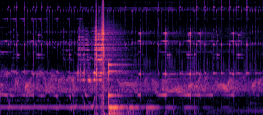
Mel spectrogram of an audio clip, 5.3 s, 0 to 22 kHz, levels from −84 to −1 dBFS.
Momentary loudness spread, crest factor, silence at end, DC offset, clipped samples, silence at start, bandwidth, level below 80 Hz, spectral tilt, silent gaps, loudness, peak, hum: 21 LU; 24 dB; 0 s; under 0.1%; under 0.1%; 0 s; over 20 kHz; -52 dBFS; -1.5 dB/octave; none; -29 LUFS; -10 dBFS; none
